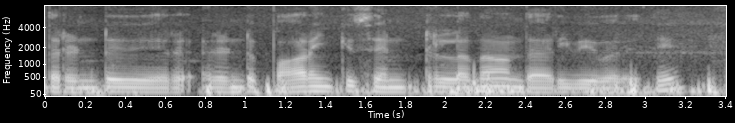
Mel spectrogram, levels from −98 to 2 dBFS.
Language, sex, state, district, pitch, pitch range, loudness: Tamil, male, Tamil Nadu, Nilgiris, 100 Hz, 95-110 Hz, -17 LUFS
